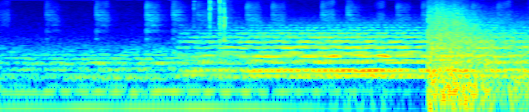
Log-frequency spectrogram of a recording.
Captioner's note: click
